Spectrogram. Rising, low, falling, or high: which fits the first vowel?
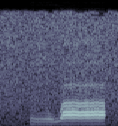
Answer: low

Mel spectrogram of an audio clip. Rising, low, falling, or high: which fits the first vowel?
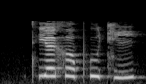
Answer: high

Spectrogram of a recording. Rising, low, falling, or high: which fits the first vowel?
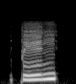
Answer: rising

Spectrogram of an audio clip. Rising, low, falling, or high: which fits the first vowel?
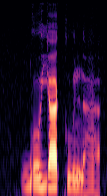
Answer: high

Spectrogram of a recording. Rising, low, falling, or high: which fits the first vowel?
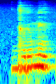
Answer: low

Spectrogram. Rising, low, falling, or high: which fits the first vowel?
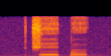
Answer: high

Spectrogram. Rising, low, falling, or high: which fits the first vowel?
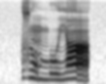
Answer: falling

